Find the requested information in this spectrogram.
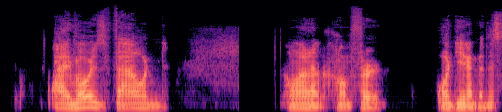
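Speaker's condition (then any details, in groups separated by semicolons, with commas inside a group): Ullrich congenital muscular dystrophy; from birth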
